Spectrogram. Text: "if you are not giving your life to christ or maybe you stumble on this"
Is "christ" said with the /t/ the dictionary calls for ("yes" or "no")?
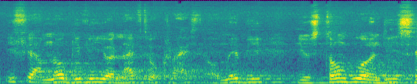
yes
